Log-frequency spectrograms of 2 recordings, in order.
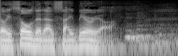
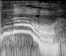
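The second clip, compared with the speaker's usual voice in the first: squeaky high lady's no; a high, amused flat denial; imitating the lady's high no; mock high-pitched no. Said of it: "She goes".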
